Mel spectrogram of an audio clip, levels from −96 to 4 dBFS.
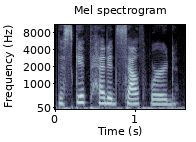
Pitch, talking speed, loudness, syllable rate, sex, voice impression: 210 Hz, 150 wpm, -17 LUFS, 3.9 syllables/s, female, feminine, adult-like, slightly dark, calm, slightly reassuring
